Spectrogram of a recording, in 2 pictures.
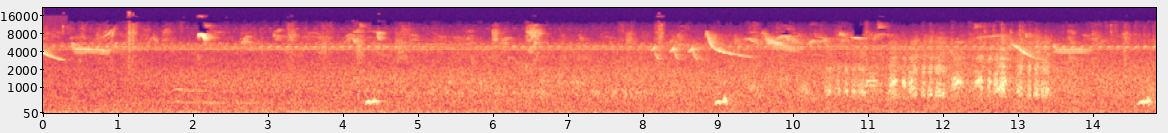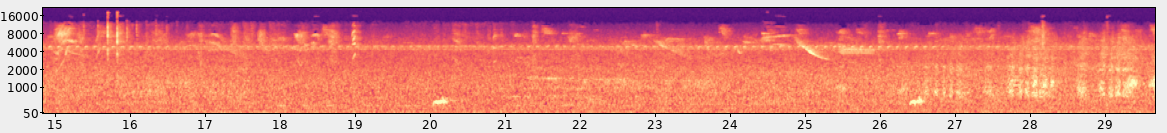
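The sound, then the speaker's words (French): A colony of birds in Colombia chatters and chirps continuously in a dense, busy wash of calls, with a sharper yipping call standing out every five or six seconds. No one speaks. “Et puis elle a également deux chats qui sont assez affectueux et qui cohabitent très bien avec cette colonie d'oiseaux.”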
